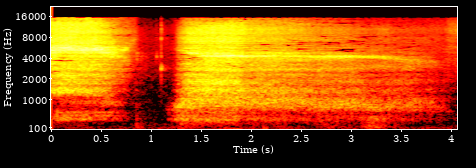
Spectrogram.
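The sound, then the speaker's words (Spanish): A voice imitates bellows blowing air onto a fire, with two long, forceful breathy blasts of air, the first cut off by a brief pause before a sustained second push that slowly fades. No words are spoken. “No, no, pues dijo que uno tiene que poner fuego y echarle aire. Mucho aire, con unos fuelles que tenemos así que uno lo hace. Se llena así.”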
